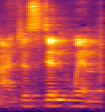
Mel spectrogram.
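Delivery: ordinary delivery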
